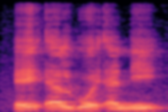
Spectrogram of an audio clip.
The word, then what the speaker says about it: alone: For example, alone, alone. Alone. Lone is stressed, but not the prefix alone.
